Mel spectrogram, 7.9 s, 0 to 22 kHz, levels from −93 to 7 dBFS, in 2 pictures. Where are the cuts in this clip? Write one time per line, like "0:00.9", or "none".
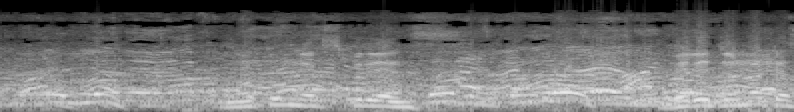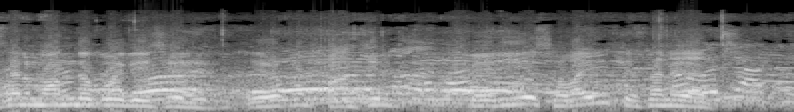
none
